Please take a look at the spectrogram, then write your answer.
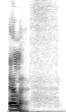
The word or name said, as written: eleph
